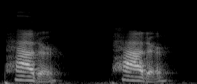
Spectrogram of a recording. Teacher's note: the first vowel sound we have is ah then we have a flap going into Earth patter patter and our last syllable is sin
